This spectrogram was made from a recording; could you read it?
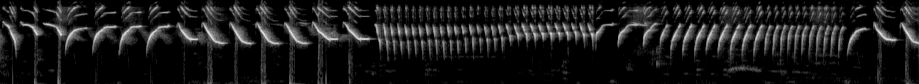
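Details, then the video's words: Canary lure song meant to trigger long rolling song in other canaries: repeated sharp downward-sweeping whistles, a long fast trill, another roll of descending notes, then more sweeps. "Suara Pancingan Burung Kenari Agar Cepat Gacor dan Ngerol, Masteran Suara Kenari Ngeroll Panjang"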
